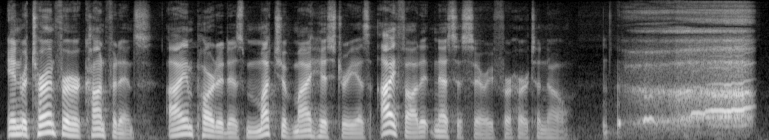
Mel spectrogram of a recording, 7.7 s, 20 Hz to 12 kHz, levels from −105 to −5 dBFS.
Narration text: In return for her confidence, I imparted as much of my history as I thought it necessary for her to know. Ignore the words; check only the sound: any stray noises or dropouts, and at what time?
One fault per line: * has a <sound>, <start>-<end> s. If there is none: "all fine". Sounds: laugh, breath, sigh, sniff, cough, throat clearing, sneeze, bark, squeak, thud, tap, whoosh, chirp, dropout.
* has a breath, 6.0-7.6 s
